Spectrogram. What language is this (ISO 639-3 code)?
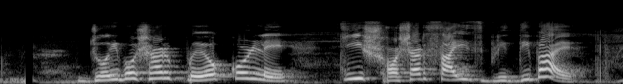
ben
